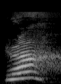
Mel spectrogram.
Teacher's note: پھر آگے پھر را کے اوپر زبر ہے، اس لیے را موٹا اور پر پڑا جائے گا۔ ہا کی ادائیگی جو ہے وہ درمیانے حلق سے ادا کی جائے گی اور سانس باہر کی طرف نکلے گی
